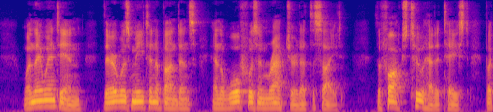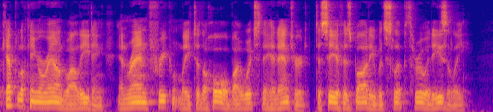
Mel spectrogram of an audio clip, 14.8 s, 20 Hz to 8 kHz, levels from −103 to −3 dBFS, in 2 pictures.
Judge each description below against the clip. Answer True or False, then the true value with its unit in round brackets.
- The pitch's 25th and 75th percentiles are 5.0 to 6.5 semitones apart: False (3.7 semitones)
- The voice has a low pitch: True (95 Hz)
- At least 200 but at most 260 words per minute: True (205 wpm)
